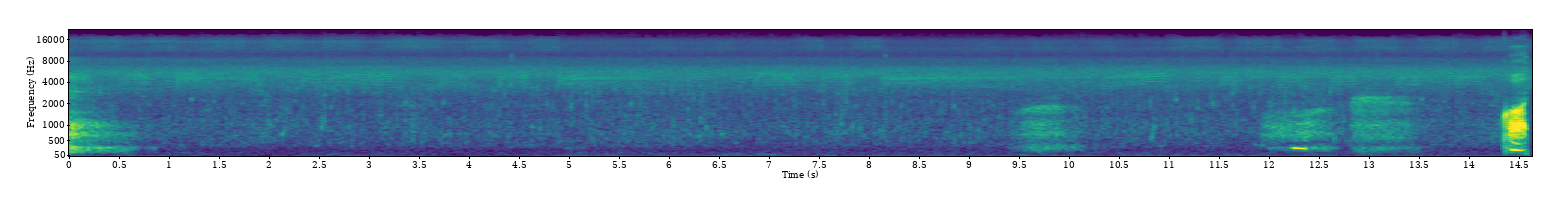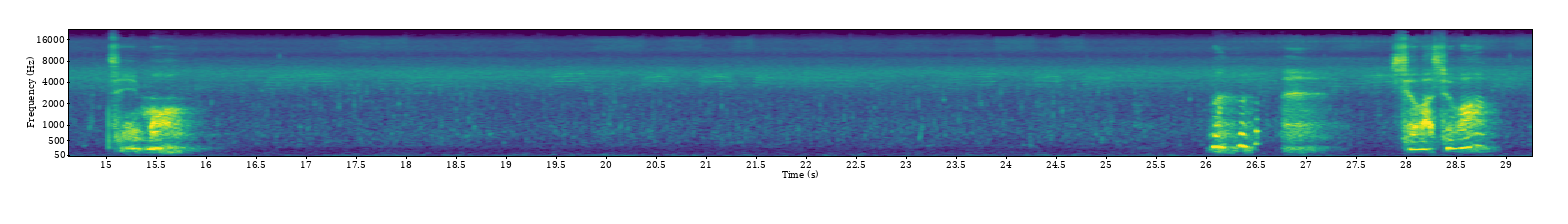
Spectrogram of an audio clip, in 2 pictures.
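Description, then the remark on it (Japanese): Carbonated water poured into a glass right by the listener's ear, its bubbles fizzing and crackling as a steady soft hiss throughout, with a few brief whispered bursts of voice over it. “パチパチって音聞いてて心地いいですよね。”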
